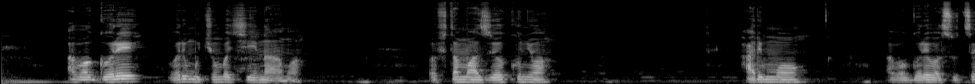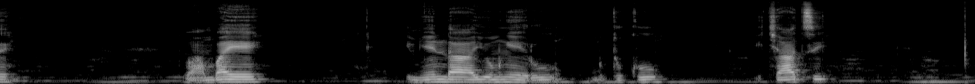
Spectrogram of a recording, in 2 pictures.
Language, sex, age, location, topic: Kinyarwanda, male, 18-24, Kigali, health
